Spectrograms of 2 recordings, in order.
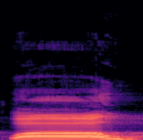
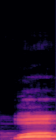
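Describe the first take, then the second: First: The name ends with a w sound. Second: The name ends on an open vowel. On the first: The speaker calls it right. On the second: The speaker calls it wrong.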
